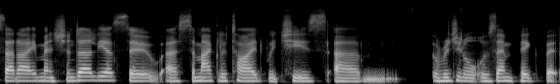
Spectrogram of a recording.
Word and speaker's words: semaglutide: But it really, and the first one we heard about was Ozempic, semaglutide. How do you pronounce it?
